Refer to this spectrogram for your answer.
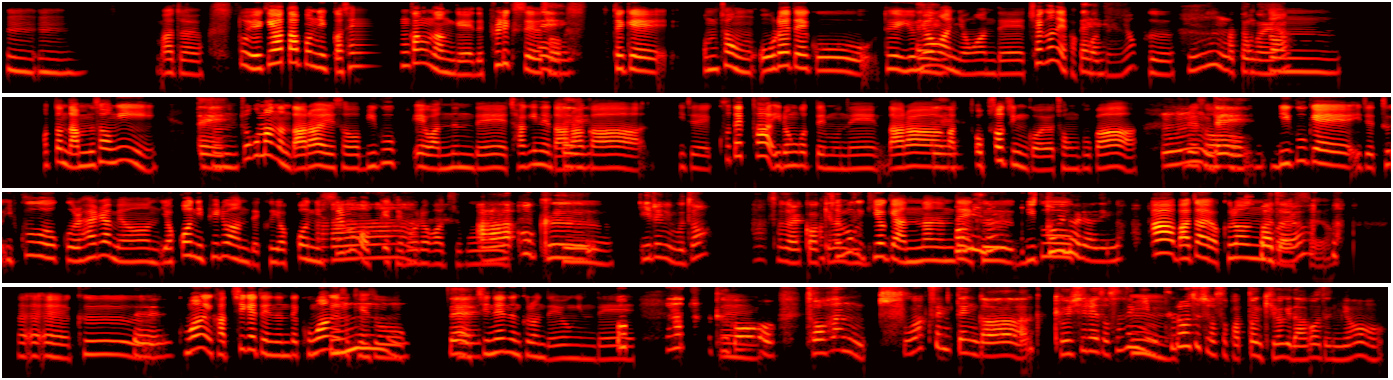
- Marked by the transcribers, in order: other background noise; laugh; tapping
- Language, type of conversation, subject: Korean, unstructured, 최근에 본 영화 중에서 특히 기억에 남는 작품이 있나요?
